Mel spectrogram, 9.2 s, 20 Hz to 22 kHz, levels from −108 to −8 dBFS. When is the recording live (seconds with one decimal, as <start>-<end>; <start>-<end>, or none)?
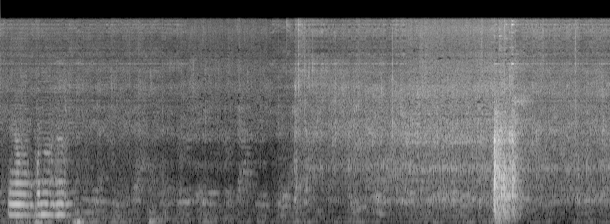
2.8-4.0; 6.1-7.7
